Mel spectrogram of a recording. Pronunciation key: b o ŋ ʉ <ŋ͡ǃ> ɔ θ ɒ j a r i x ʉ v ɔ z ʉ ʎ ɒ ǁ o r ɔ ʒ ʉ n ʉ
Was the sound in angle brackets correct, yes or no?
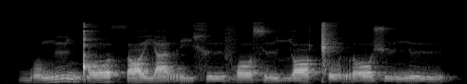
yes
